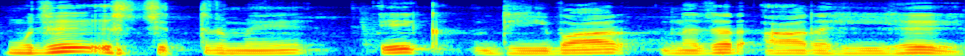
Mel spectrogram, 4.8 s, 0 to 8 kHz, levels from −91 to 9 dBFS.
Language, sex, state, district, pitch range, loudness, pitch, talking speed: Hindi, male, Madhya Pradesh, Dhar, 105-125 Hz, -17 LUFS, 110 Hz, 125 wpm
